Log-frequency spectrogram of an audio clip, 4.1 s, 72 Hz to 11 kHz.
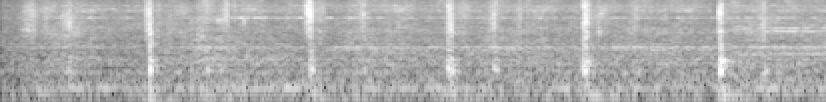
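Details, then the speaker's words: Tata Nexon front wheel spun by hand on a lifted car gives a faint rough whir with a sharp click about every 0.7 s and no play; worn front wheel bearing, noise rising with speed and in turns while driving. "इसमें अगर मैं play check करूं तो play इसमें भी नहीं है पर रोटेट करने पर आवाज आ रही है"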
